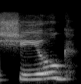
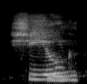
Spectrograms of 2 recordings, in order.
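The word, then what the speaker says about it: sióg: So that's another other word that I would know for fairies is sheog. Sheog. But you can hear that's a soft S, shh, because it's followed by an I.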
